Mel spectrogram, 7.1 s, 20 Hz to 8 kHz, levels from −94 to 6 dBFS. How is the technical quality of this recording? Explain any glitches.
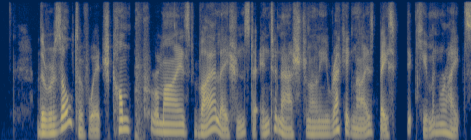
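The recording has repeated brief holds and two longer freezes, the signature of packets arriving late on a call link. The G.722 path audibly stops at 8 kHz.

Short stalls from a late packet occur at 1.94–1.98 s, just after "results of which", then at 2.94–2.98 s and 4.48–4.55 s. Each time a sound is briefly held too long with a faint buzz or dip. The jitter buffer ran empty, the receiver stretched the last sound by about 16 to 56 ms, and the audio resumed with nothing lost.

Call audio freezes come at 2.04–2.16 s, again after "results of which", and at 5.89–6.12 s. The first is a 102 ms fading buzz or hiss. The second decays to about 140 ms of silence. Both likely come from held-up packets draining the buffer, after which the audio continues from where it stopped.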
